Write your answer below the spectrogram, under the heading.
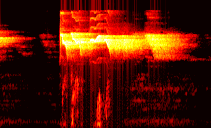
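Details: White-eye lure song: after a brief silence comes one long, high, sweet warble of rapid, tumbling slurred notes, lasting about two seconds, with faint ticking sounds at its start.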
